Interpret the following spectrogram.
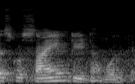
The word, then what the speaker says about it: sine: ये साइन है, शॉर्ट में हम उसको SIN लिखते हैं, पढ़ते साइन ही है, सीन नहीं पढ़ते, कोई गुना वुना नहीं है।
